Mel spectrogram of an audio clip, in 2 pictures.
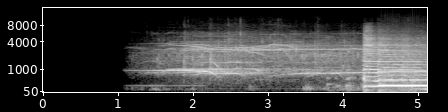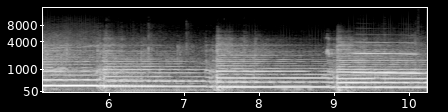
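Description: After about a second of silence, a live band's song intro fades in: electric guitar with wavering, gliding notes. From about four seconds in come loud sustained chords that change roughly every second and a half.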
